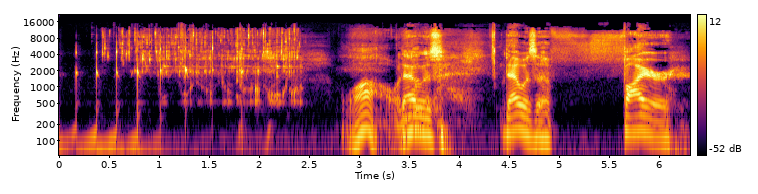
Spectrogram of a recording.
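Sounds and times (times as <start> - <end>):
drink glugging out of a bottle into a glass: 0.6 - 2.5
speech: 3.0 - 6.3.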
